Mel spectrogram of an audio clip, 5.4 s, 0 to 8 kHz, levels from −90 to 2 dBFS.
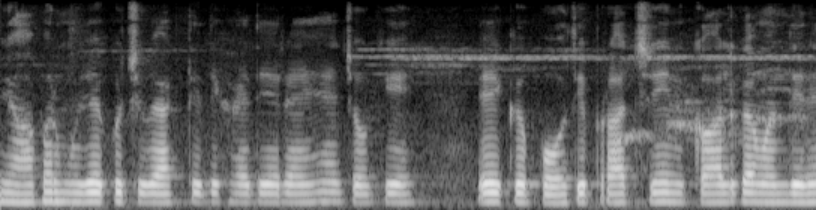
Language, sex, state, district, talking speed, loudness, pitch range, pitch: Hindi, male, Haryana, Rohtak, 210 wpm, -17 LUFS, 125-130 Hz, 125 Hz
